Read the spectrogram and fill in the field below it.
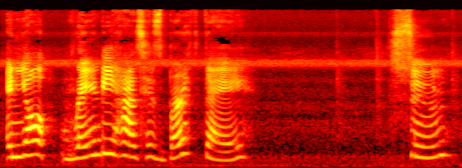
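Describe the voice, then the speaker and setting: A woman's voice: high voice, extremely slow, a bit bright, slight background noise. A woman, chatting and laughing a lot while crafting on a live Q&A, a little tipsy. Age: 20s. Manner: giggly and rambling, laughs often. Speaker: craft vlogger hosting a live Q&A. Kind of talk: casual livestream chat while crafting.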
